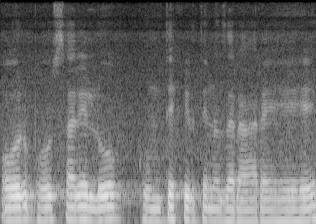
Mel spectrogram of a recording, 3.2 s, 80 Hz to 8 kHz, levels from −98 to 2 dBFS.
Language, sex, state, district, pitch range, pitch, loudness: Hindi, male, Bihar, Jahanabad, 110-120 Hz, 115 Hz, -17 LUFS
